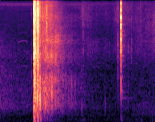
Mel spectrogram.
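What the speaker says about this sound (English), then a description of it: "I'm gonna take another shot just to verify." A single rifle shot fired while sighting in the scope: one sharp crack with a short decaying tail, then a faint click a moment later, with no talking.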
